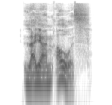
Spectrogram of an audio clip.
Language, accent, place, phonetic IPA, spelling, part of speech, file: German, Germany, Berlin, [ˌlaɪ̯ɐn ˈaʊ̯s], leiern aus, verb, De-leiern aus.ogg
- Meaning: inflection of ausleiern: 1. first/third-person plural present 2. first/third-person plural subjunctive I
